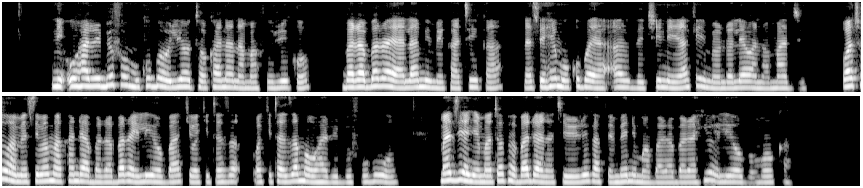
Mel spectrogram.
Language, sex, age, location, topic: Swahili, female, 18-24, Kisii, health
